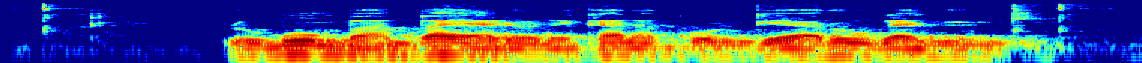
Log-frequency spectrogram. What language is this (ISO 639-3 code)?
swa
